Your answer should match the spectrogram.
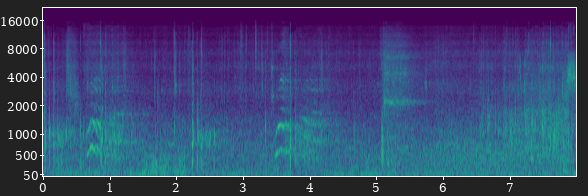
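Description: Tennis rally: racket strikes on the ball every second or so, several followed by a short grunt from the player. After about five seconds the strikes stop and a steadier spread of crowd noise follows.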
